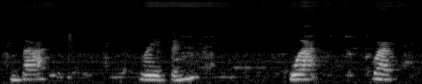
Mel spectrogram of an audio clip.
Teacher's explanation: Next is English consonant B. It belongs to bilabial and stop.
